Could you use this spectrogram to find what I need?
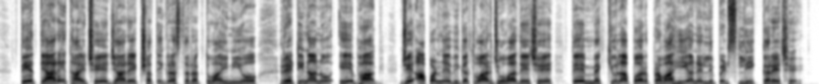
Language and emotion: Gujarati, neutral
